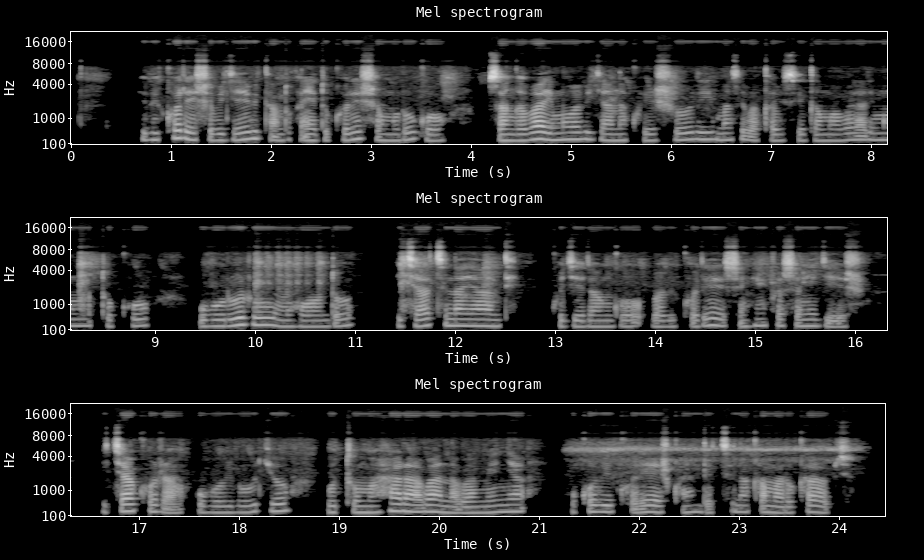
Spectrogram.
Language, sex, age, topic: Kinyarwanda, female, 18-24, education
